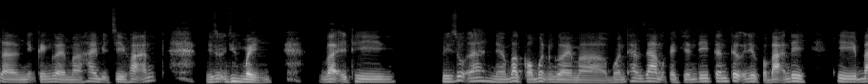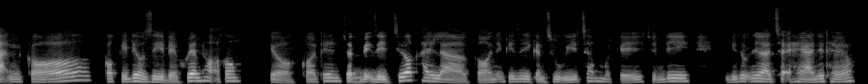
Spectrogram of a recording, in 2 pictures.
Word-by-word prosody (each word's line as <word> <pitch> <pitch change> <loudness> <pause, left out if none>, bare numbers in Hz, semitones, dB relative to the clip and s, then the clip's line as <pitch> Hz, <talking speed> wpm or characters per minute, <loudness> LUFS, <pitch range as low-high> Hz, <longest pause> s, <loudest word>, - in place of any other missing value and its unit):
là 110 - +3
những 115 +2 -4
cái 125 - 0
người 130 -3 +2
mà 110 0 -2
hay 135 +5 0
bị 115 -4 -3
trì 120 +2 0
hoãn, 165 +8 +1 0.5
ví 115 - -2
dụ 135 - 0
như 140 +3 +1
mình. 115 -4 +5 0.5
Vậy 115 - +3
thì 125 -2 0 0.6
ví 130 0 0
dụ 190 - 0
á 160 0 0
nếu 120 -2 -2
mà 155 +5 +4
có 110 - +1
một 110 - 0
người 115 -2 +2
mà 105 -3 -2
muốn 110 +3 -4
tham 150 +1 -2
gia 145 0 +4
một - - -4
cái 110 - -1
chuyến 115 +1 -3
đi 145 +3 +2
tương 145 +1 0
tự 160 - +4
như 140 +4 +1
của - - -4
bạn 120 +1 +4
đi, 145 -2 +4 0.3
thì 130 -3 +3
bạn 125 -1 +1
có 145 +12 +2
có 135 - 0
cái 135 - -1
điều 145 -1 +3
gì 120 -1 +1
để 105 -2 -2
khuyên 165 +9 +4
họ 165 - -2
không? 155 0 +1 0.3
Kiểu, 105 -4 -2
có 110 0 -3
nên 155 -1 0
chuẩn 105 -7 +1
bị - - +2
gì 115 -1 +2
trước 185 +3 +5
hay 155 -4 0
là 110 -6 0
có 110 0 -3
những 120 +2 -6
cái 130 -1 -3
gì 130 0 -1
cần 110 - -2
chú 110 0 -3
ý 115 +2 -1
trong 145 -3 -6
một 120 - -8
cái 105 +3 -2
chuyến 115 -1 -8
đi, 145 +2 +1 0.4
ví 115 +1 -5
dụ 145 - 0
như 140 0 0
là 135 -3 +4
trại 110 - -2
hè 115 -2 +1
như 130 +4 0
thế 125 -3 -3
không? 150 +3 -2
125 Hz, 270 wpm, -28 LUFS, 115-145 Hz, 0.6 s, mình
